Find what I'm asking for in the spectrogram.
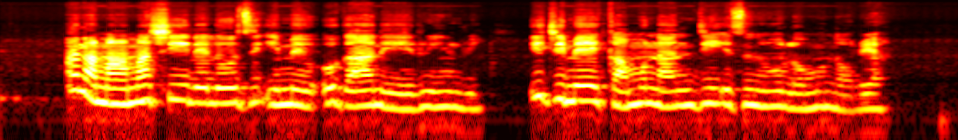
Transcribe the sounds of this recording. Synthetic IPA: a˦na˨ma˨a˨ma˦t͡ʃi˦le˦lo˦zi˦ʔi˨me˦ʔo˦ɡa˨a˦ne˨ɾi˦n̩˦ɾi˦ | i˦d͡ʒi˦me˦ka˨mʊ˦na˨n̩˦dɪ˦e˨zi˦nʊ˦lɔ˨mʊ˦nɔ˨ɾja˦

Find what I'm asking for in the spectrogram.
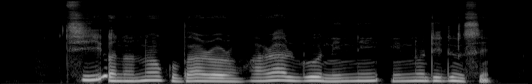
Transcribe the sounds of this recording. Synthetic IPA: tʰi˦ɔ˦˨nã˨nãː˦ku˨ba˨˦ɾɔ˧ɾ̃ã˨a˧ɾa˦˨lu˦o˦˨nĩ˨˦nĩ˦i˧nũ˦di˦dũ˦˨sḭ̃˨

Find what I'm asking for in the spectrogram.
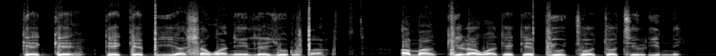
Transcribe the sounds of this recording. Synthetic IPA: ɡɛ˦ɡɛ˦ | ɡɛ˦ɡɛ˦bi˦˨a˨ʃa˧wa˧˦nĩː˦lɛ˧jo˧˨ɾu˨ba˨˦ | a˧mãː˦˧n̩˦ki˦ɾa˧˨wa˧ɡɛ˦ɡɛ˦bi˦o˧d͡ʒu˦ɔ˧d͡ʒɔ˦tʰi˧ɾi˦nĩ˨

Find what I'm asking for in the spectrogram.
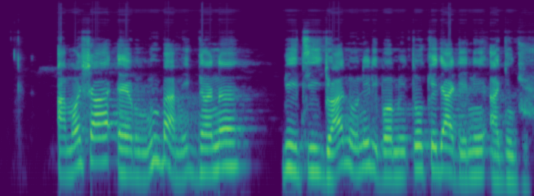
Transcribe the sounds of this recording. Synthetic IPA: a˨mɔ̃˨˧˦ʃa˦ɛ˦˨ɾu˨˦n̩˦ba˦˨mĩ˨˦ɡã˧nã˦ | bi˦ti˧d͡ʒɔ˨a˨˦nũ˦˨˧nĩ˨˦ɾi˦˨bɔ˧mĩ˧to˦ke˦d͡ʒa˦˨de˧nĩ˦ʔa˧ɡĩ˨d͡ʒu˨

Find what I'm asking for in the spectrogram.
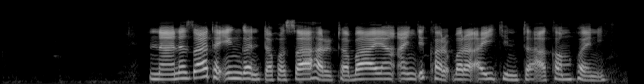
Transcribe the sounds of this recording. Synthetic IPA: naː˨na˦zaː˦ta˨ʔɪ˦ŋɡɐ˨nta˨ɸɐ˨saː˦ɦɐ˨rta˨baː˦jɐ˦ŋʔa˦ɲɡʲɪ˦kɐ˨rɓɐ˦rʔa˦jkʲɪ˨nta˨ʔa̰˨kɐ˦mɸa˨niː˦

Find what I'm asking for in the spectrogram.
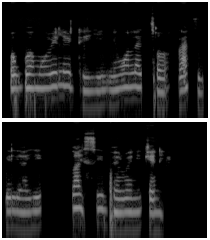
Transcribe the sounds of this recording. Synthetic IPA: bɔ˧ɡ͡bɔ˧˦ɔ˧mɔ̃˧ɾi˦le˦˨de˨ji˨˦nĩ˦w̃ɔ̃˦lɛ˦tʰɔ˨ | la˨˦ti˦˨ɡ͡be˧le˦a˨je˦ | la˦i˦˨si˨˦i˦˨bɛ˨ɾu˨˦ɛ˧nĩ˧˦kʰɛ˧nĩ˨

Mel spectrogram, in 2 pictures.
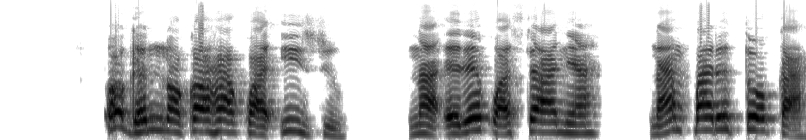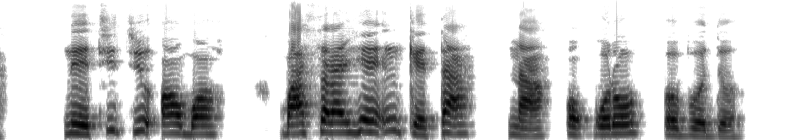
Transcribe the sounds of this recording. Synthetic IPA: o˦ɡe˨n̩˦nɔ˨kɔ˦ɦa˦kʷa˨ʔi˦zu˨ | na˨ʔe˨ɾe˦kʷa˨sɪ˦a˦nja˦ | na˨ŋ͡m̩˦k͡pa˦ɾɪ˦tʊ˦ka˨ | ne˨ti˦tu˦ʔɔ˦ɡ͡bɔ˦ | ɡ͡ba˨sa˨ɾa˦i˦ɦe˦ŋ̩˦ke˨ta˦ | na˨ʊ˨k͡pʊ˨ɾʊ˦o˨bo˨do˨

